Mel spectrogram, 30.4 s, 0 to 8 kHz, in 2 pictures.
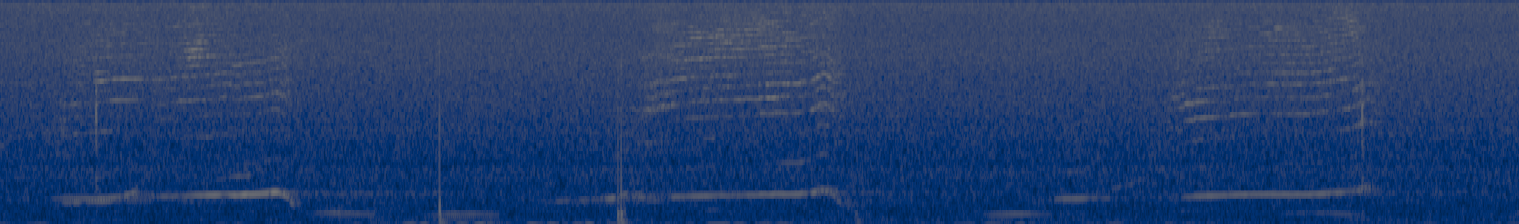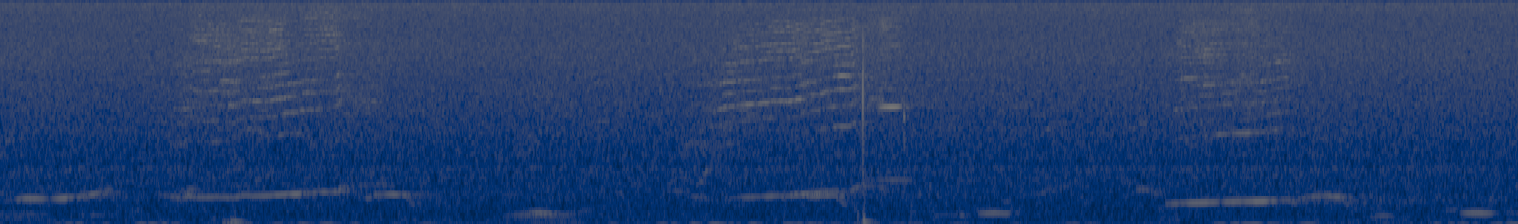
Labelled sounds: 0.9	2.9	humpback whale, 1.9 to 4.9 kHz
6.4	8.4	humpback whale, 0.80 to 5.9 kHz
11.8	13.8	humpback whale, 1.3 to 6.4 kHz
17.1	18.6	humpback whale, 1.6 to 5.0 kHz
22.0	24.2	humpback whale, 0.99 to 5.7 kHz
26.9	27.5	humpback whale, 2.6 to 5.3 kHz
27.8	28.1	humpback whale, 1.6 to 3.5 kHz

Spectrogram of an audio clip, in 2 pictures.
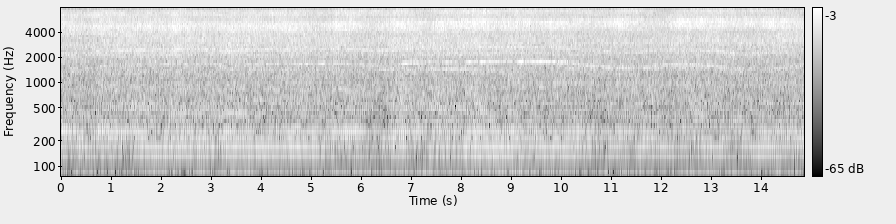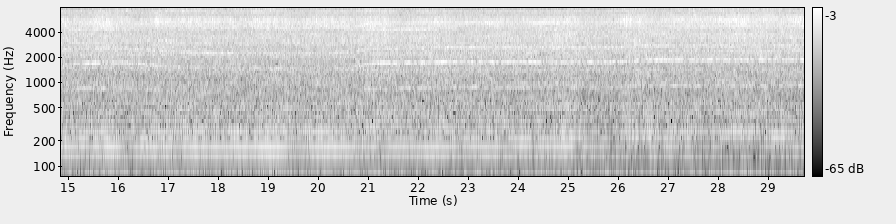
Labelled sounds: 15.2	17.1	vessel noise, 0.82 to 2.6 kHz

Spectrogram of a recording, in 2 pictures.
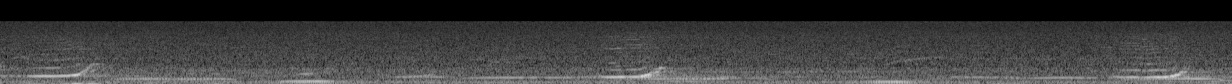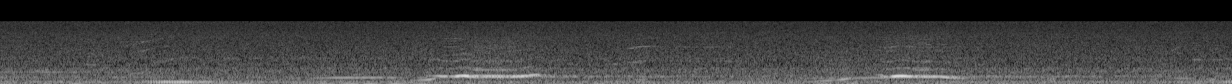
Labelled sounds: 7.0	7.3	humpback whale, 2.0 to 2.2 kHz
9.0	9.5	humpback whale, 1.1 to 1.4 kHz
16.6	17.0	humpback whale, 1.1 to 1.3 kHz
18.6	18.9	humpback whale, 2.0 to 2.3 kHz
21.2	21.5	humpback whale, 2.1 to 2.4 kHz

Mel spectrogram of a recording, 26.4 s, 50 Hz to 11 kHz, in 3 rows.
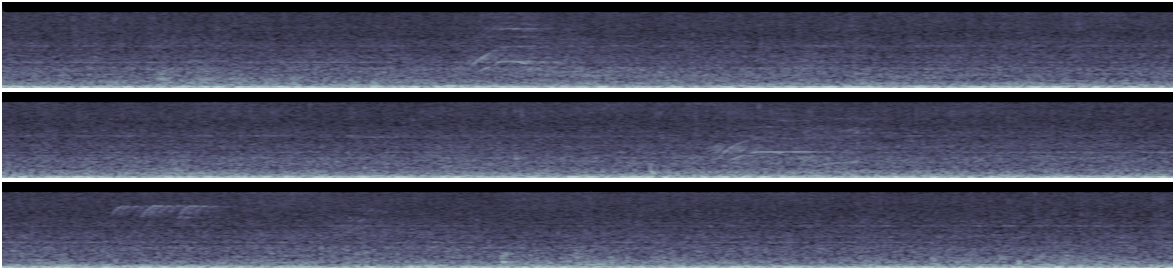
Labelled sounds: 3.4	4.2	killer whale, southern resident, 0.68 to 5.4 kHz
14.0	14.9	killer whale, southern resident, 0.66 to 4.2 kHz
18.3	19.2	killer whale, southern resident, 3.1 to 4.8 kHz

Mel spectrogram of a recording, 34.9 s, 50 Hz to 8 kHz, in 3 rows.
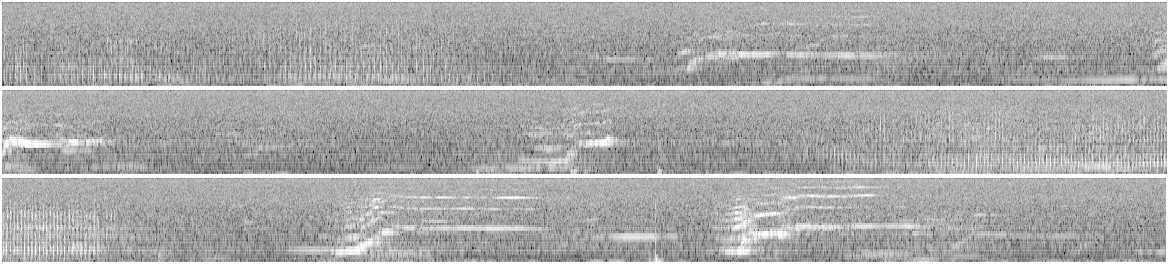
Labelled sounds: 5.8	6.4	humpback whale, 0.93 to 1.2 kHz
6.9	8.7	humpback whale, 0.80 to 4.6 kHz
10.3	10.7	humpback whale, 1.0 to 1.2 kHz
11.6	12.7	humpback whale, 0.83 to 1.5 kHz
13.8	14.6	humpback whale, 0.93 to 1.7 kHz
17.0	17.9	humpback whale, 0.86 to 3.9 kHz
26.5	28.7	humpback whale, 0.80 to 5.2 kHz
29.4	32.1	humpback whale, 0.80 to 6.9 kHz
33.0	34.0	humpback whale, 0.90 to 1.1 kHz

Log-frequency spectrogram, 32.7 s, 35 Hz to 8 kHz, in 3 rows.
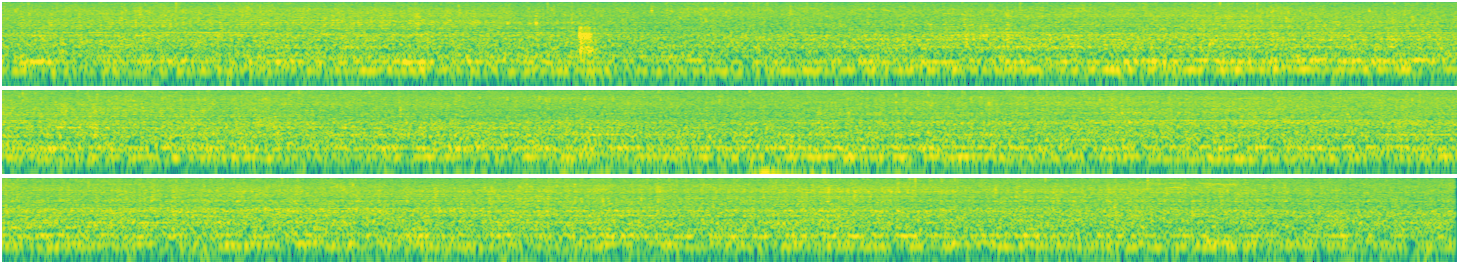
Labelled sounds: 30.8	31.1	Pacific white-sided dolphin, 4.8 to 7.0 kHz

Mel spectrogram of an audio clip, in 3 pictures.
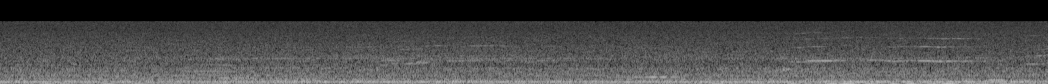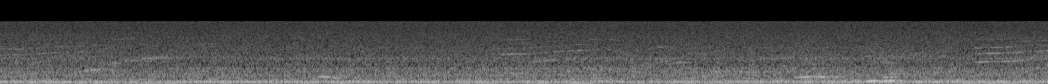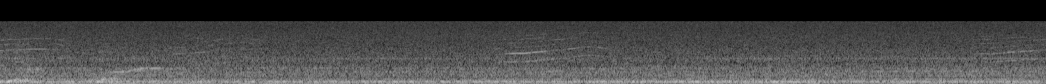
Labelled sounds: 4.0	5.0	humpback whale, 0.93 to 2.4 kHz
7.9	8.5	humpback whale, 1.0 to 1.2 kHz
9.1	9.7	humpback whale, 1.1 to 3.4 kHz
10.4	11.1	humpback whale, 1.6 to 2.0 kHz
11.9	12.2	humpback whale, 1.2 to 1.5 kHz
15.5	16.7	humpback whale, 1.1 to 3.3 kHz
20.2	21.5	humpback whale, 1.1 to 3.2 kHz
26.0	27.1	humpback whale, 1.3 to 3.5 kHz
30.7	31.4	humpback whale, 1.5 to 1.9 kHz

